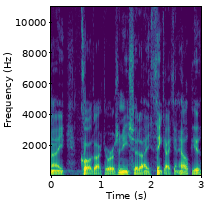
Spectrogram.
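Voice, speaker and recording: A man speaks with a very deep, low pitch and ordinary pitch variation over noticeable background noise. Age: 80s+. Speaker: chiropractic patient. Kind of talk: testimonial. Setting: chiropractor's office. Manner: halting.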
